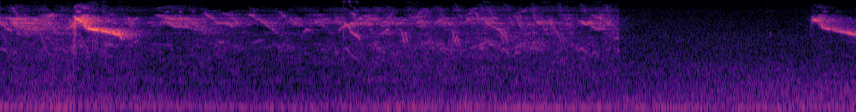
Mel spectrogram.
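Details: Breeding female Oriental white-eye calling the male: one sharp high descending whistle, a stretch of thin chattering twitter, then a brief final whistle.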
